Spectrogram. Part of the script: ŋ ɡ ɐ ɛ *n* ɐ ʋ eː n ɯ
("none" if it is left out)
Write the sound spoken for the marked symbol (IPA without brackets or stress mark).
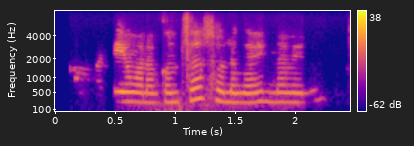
nː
